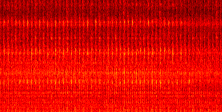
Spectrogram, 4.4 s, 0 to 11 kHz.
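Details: Yamaha XTZ Lander 250 single: idles with a fairly steady tapping knock around three a second over the exhaust beat; strange engine noise, source not identified.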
